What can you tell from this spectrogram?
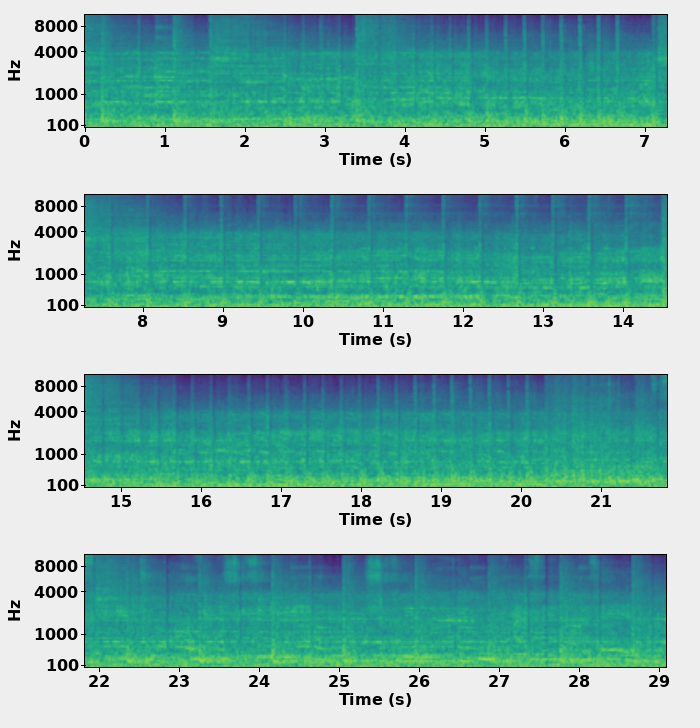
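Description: Live rock band playing loud through a festival PA: drum kit, electric bass and electric guitar, with a man singing.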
